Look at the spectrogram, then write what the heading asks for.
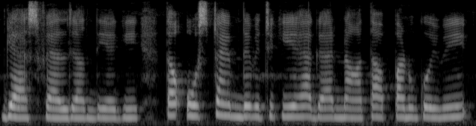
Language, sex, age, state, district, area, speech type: Punjabi, female, 18-30, Punjab, Muktsar, urban, spontaneous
